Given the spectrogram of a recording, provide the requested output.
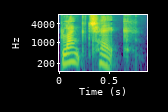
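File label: "blank cheque", British English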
